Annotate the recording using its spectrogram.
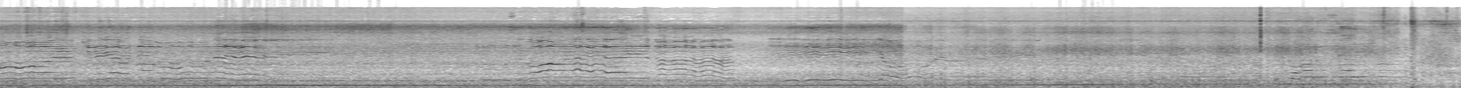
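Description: Tyres roar on asphalt, heard from inside a moving car.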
